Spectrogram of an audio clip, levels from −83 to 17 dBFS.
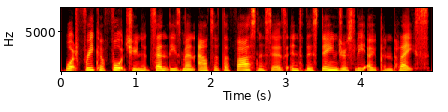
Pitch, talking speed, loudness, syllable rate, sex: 200 Hz, 205 wpm, -18 LUFS, 5.9 syllables/s, female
